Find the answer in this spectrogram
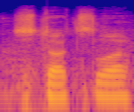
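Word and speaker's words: Stützle: Connor Brown, Stutzla. I hope I said that right, guys. – Yep. Yeah, yeah.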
